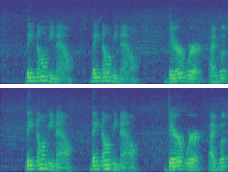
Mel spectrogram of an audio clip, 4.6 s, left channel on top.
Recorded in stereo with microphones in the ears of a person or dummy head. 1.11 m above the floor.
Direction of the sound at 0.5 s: 70° right (ahead or behind).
